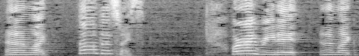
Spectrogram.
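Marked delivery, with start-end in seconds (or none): 0.8-1.4 high-pitched polite brush-off; mock-polite, higher voice; lukewarm politeness. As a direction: acknowledge it sweetly without believing it. Lukewarm reaction to love letter.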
